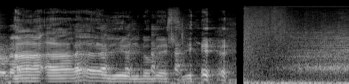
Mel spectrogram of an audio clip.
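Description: A man speaks cheerfully close by.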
